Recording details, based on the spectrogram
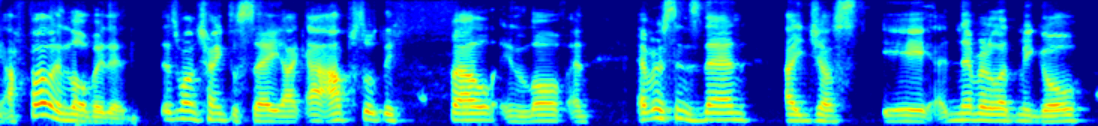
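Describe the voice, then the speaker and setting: A man's voice: mid-range voice, fairly bright tone. Czech-accented young man, rambling. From Czech Republic. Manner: rambling, self-mocking storyteller. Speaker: guest wrestler. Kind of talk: casual podcast chat.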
